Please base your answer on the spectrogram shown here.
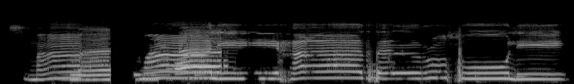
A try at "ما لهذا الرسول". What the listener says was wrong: रा के ऊपर जबर है, इसको रा पढ़िए, रा रू नहीं है ये। रसूली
